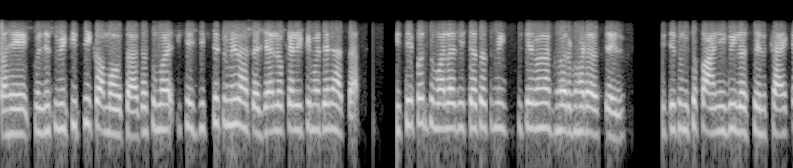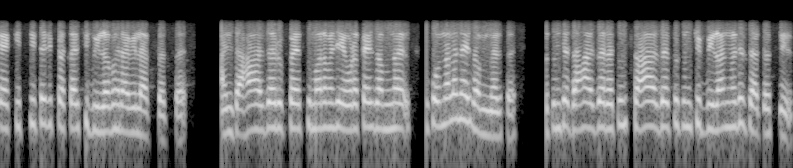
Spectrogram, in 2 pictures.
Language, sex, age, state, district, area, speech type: Marathi, female, 18-30, Maharashtra, Thane, urban, conversation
